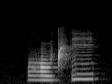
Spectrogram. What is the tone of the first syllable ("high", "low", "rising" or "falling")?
low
